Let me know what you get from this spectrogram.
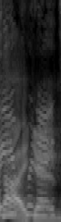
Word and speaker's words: Teigen: Okay, so it's spelled T-E-I, right? – T-E-I-G-E-N. – Yeah, that's a German name. And anytime you have an E-I, you pronounce it I.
